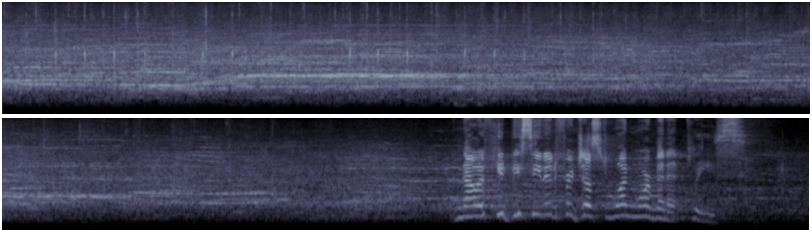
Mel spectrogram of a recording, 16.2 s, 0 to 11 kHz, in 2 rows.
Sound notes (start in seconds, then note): 3.4 audience applauding; 3.4 audience cheering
